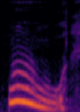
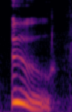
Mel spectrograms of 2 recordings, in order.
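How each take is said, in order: First: The vowel is made far back in the mouth. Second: The vowel is made further forward in the mouth. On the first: This is how it sounded in older recordings. "which before was produced much further back in the mouth" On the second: This is how it sounds now. "whereas now it's further forward"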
